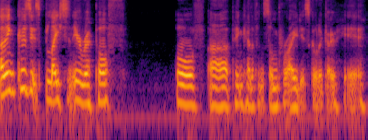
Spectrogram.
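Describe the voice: A woman uses a put-on character voice that is raspy and fairly low-pitched. Her intonation is lively and her pace moderate.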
